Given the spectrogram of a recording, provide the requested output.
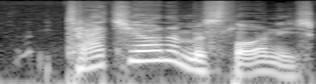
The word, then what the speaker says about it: Tatiana Maslany: Tatiana Maslany's great.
